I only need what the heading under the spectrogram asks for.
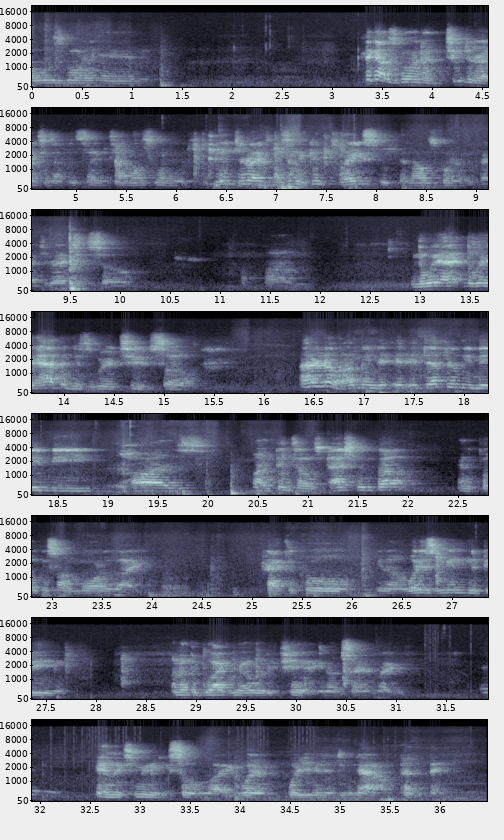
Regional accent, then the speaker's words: Nigeria; I'm Nigerian, so, you know, soccer's a big deal.

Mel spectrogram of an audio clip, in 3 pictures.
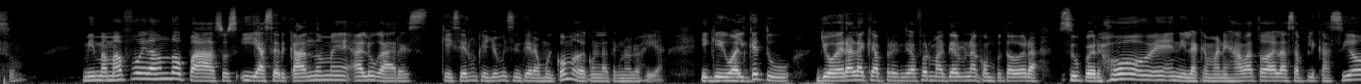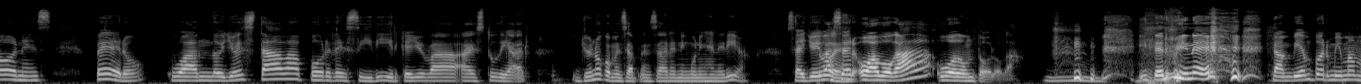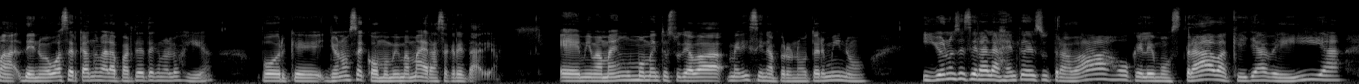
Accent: Santo Domingo, Distrito Nacional, Dominican Republic; Muy dominicana, dominicanísima de mucho mangú, ¿verdad? Uh-huh. Nacida y criada en Santo Domingo todo el tiempo. Desde pequeñita estudié aquí, me he desarrollado aquí, de una familia pequeña, solamente de un hermano mayor.

